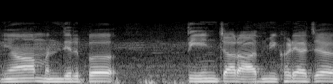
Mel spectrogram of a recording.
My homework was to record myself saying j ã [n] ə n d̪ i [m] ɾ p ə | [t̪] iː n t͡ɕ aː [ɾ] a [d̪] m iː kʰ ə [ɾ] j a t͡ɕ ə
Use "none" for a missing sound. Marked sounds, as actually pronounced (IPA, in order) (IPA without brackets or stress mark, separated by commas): m, none, t̪, ɾ, d̪, ɽ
